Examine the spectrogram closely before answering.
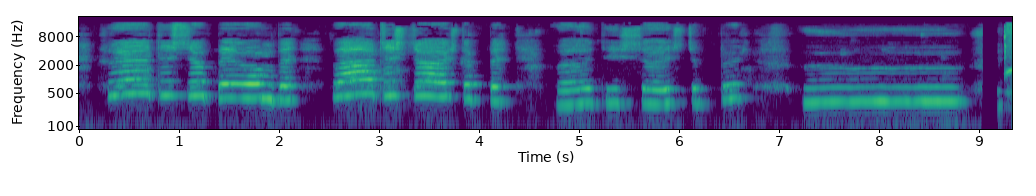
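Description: A child singing unaccompanied in short phrases, ending in one long held note near the end.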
